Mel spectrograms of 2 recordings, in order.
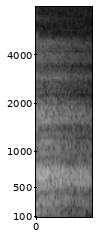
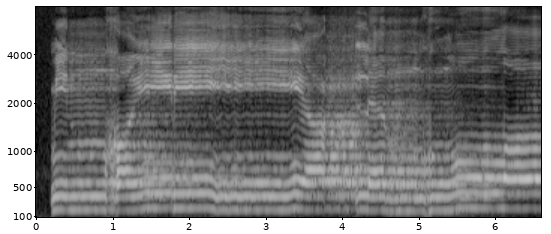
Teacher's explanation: bunyi ra dimasukkan ke ya sambil ditahan dan mendengung selama 2 harakat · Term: idgham bi gunnah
